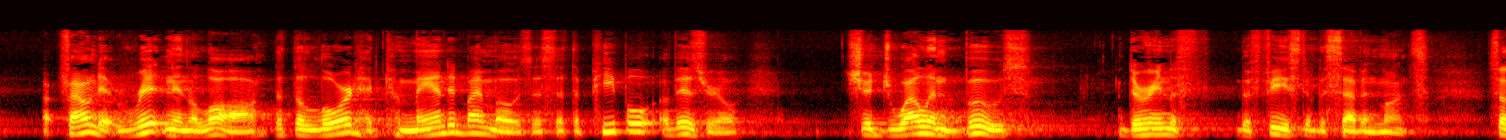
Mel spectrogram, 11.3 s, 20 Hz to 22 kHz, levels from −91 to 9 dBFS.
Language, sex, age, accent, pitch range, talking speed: English, male, 40-59, American, 110-160 Hz, 160 wpm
